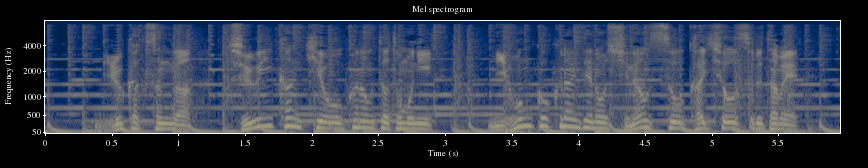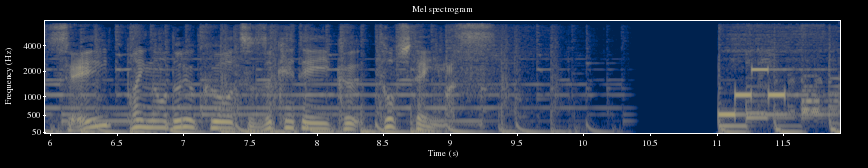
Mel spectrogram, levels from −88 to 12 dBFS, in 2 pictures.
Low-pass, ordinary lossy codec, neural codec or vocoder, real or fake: 7.2 kHz; none; none; real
